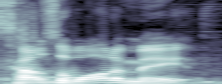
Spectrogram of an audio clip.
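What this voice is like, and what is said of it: Put-on Australian accent. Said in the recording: “that accent”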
